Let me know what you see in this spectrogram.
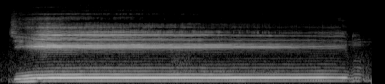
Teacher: জিহ্বার মাঝখান উপরের তালুতে উঠবে, শক্ত সবল আওয়াজ হবে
